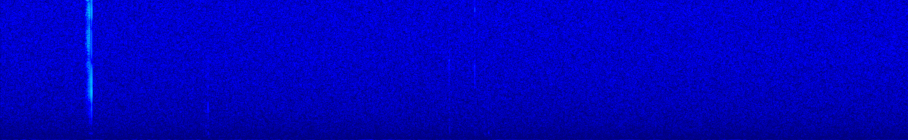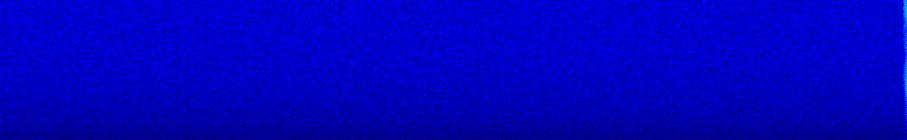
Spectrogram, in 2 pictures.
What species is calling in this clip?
Leptophyes boscii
